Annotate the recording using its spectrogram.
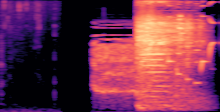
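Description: Cartoon sound effect of something shattering: a loud crash about a second and a half in, with music, after a near-silent first second.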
